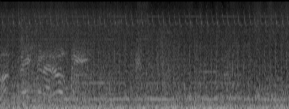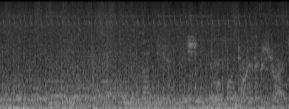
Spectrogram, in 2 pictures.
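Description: A military helicopter arrives at a landing zone in Metal Gear Solid V: The Phantom Pain, its rotor and engine drone loud, steady and close throughout, with faint game sounds layered on top.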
